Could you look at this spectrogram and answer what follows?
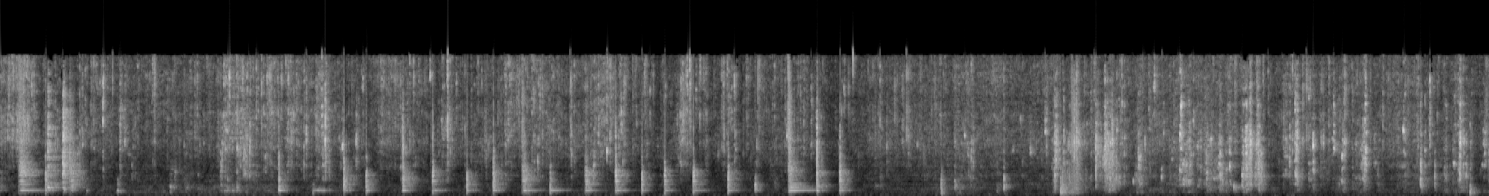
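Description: Wooden spoon knocking and scraping against a plastic container as chopped onions are shaken off into the cooking pot: a quick run of knocks, about three a second, many with a slight ring, lasting about eight seconds. After that comes a few seconds of rustling hiss.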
